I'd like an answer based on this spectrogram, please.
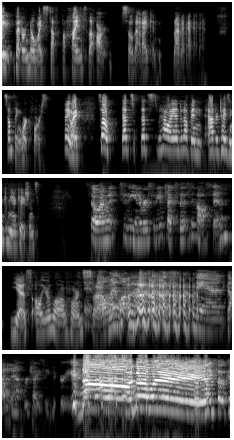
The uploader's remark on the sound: Still working on sound issues!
